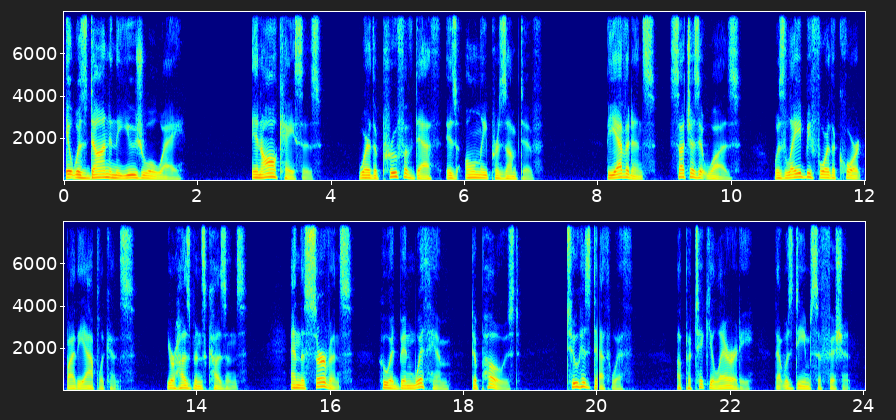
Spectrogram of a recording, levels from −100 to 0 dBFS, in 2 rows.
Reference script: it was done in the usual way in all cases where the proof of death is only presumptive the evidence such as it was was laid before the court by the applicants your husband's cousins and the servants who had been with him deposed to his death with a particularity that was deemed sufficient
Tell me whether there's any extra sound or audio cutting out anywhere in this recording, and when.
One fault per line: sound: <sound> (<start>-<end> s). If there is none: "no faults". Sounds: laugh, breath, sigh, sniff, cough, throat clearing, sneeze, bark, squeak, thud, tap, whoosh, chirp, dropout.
sound: dropout (20.0-20.1 s)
